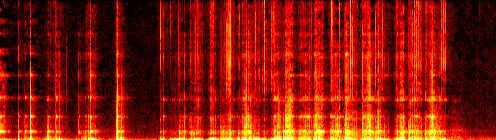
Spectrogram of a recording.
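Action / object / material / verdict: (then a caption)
scrape / small ceramic bowl with textured surface / ceramic / none. Long nails scratch the raised geometric pattern on the textured outer surface of a small, hollow, empty teal ceramic bowl. A few separate scrapes come first, then a dense, rapid run of rough, low scratching with a faint glassy ring, fading out near the end.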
